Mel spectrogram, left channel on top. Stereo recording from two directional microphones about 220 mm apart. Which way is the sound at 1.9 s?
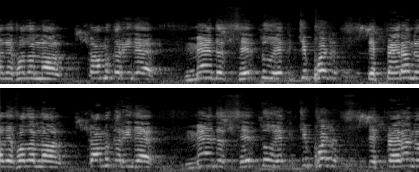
40° left (ahead or behind).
